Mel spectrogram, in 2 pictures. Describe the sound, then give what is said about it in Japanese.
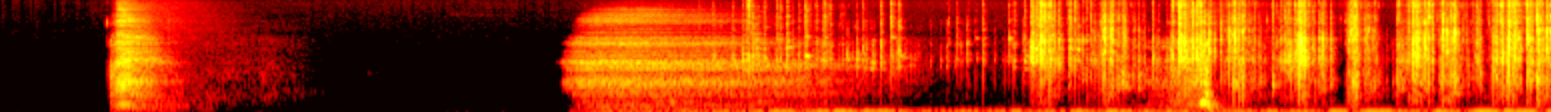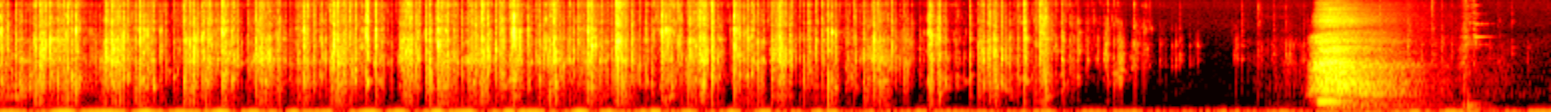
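Ice rattles inside a cocktail shaker in a dense, continuous shaking that runs for about eight seconds. A brief soft rustle comes before it and a short noise after. “それでは再度シェイクさせていただきます。”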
